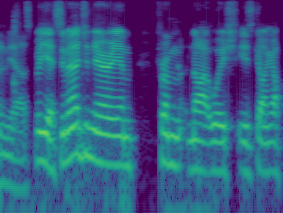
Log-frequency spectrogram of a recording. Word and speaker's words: Imaginaerum: I don't know how the fuck you pronounce that thing. It's just like whatever. Imaginarium.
